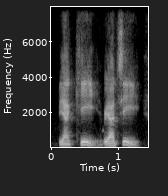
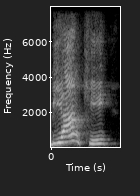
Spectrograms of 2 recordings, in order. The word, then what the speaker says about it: Bianchi: salmon is fine and Bianchi with the K instead of a CH in the end it would be like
